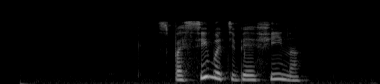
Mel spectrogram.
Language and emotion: Russian, positive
